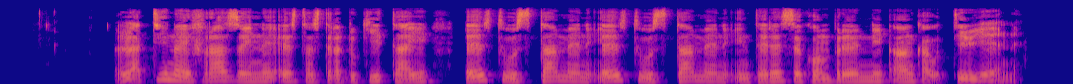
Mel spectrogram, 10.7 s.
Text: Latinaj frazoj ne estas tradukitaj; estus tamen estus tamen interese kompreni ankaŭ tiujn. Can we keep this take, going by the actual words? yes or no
yes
